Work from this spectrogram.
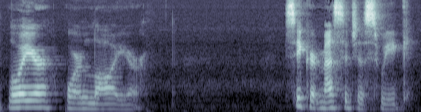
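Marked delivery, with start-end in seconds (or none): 0.1-1.5 "lawyer" first as LOY-er, then as LAW-yer; oi version, then aw version. Shown as a demonstration. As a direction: contrast the two "lawyer" readings. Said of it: "Either way is considered phonetically correct".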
